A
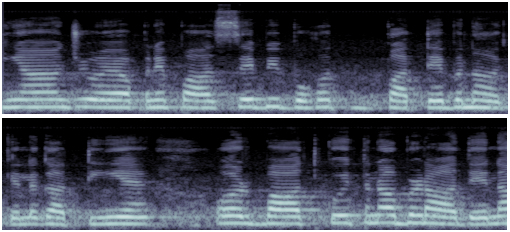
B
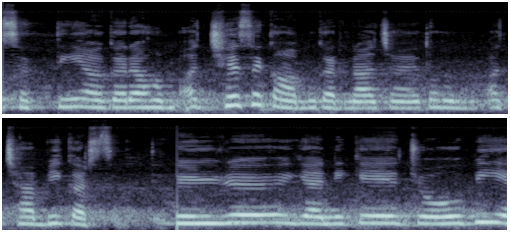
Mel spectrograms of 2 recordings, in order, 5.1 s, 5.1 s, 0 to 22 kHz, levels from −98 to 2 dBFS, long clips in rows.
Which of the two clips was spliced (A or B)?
B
